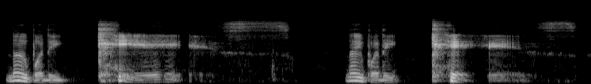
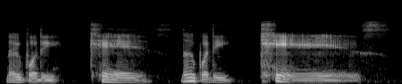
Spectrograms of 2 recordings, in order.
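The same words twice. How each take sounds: First: Put-on very slow, drawn-out "Nobody cares" in a posh American accent; mock American posh accent. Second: Slow, drawn-out mocking "Nobody cares"; posh mock voice. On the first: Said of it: "American sort of accent style". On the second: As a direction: mimic his posh, lazy way of saying "Nobody cares". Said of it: "in that sort of, uh, posh voice".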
